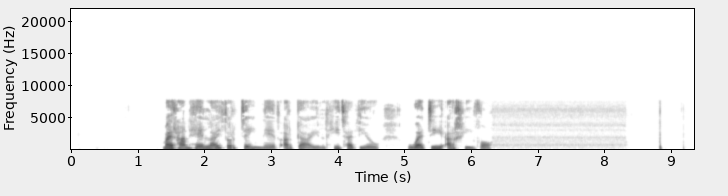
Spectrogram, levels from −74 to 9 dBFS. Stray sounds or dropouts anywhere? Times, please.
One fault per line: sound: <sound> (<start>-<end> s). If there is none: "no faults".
no faults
